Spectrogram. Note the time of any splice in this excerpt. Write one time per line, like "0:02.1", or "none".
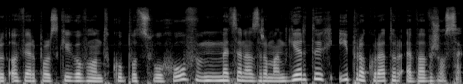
none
